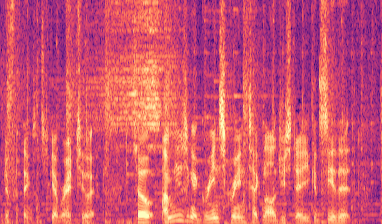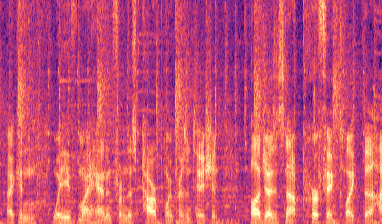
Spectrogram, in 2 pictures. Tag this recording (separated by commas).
Music, Speech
